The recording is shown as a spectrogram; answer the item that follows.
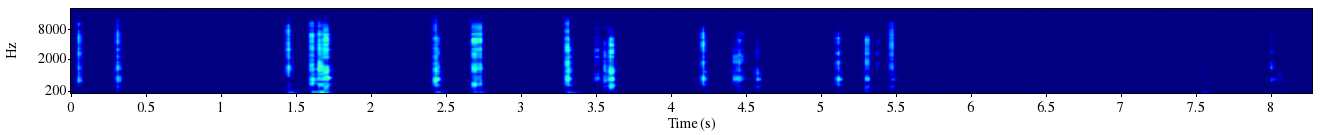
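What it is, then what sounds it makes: Empty plastic water bottle. Long nails tap a clear, ridged, hollow and empty PET plastic water bottle held in the hand. The result is a sparse run of quick, dry clicks with a hollow midrange ping and bright edges; some come singly and some in short flurries. Each fades at once into near silence.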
